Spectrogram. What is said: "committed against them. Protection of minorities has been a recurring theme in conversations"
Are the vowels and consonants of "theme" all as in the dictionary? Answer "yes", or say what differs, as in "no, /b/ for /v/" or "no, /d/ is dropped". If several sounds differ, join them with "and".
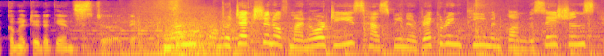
no, /t/ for /θ/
